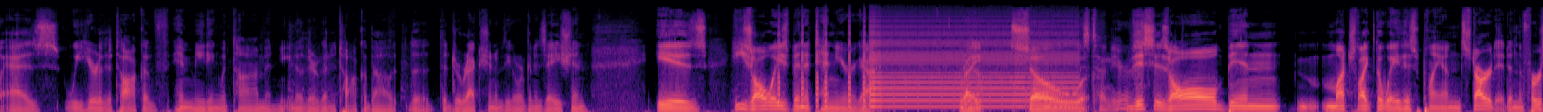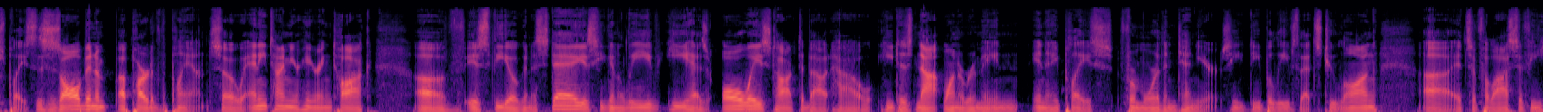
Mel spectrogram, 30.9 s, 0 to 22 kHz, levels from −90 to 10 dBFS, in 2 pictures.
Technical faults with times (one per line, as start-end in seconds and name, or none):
7.78-8.65 GSM signalling bursts
8.69-10.79 GSM phone buzz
